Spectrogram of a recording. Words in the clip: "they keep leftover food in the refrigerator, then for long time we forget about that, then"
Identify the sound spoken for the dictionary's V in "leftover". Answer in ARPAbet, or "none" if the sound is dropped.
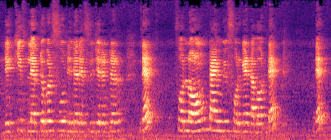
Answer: B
